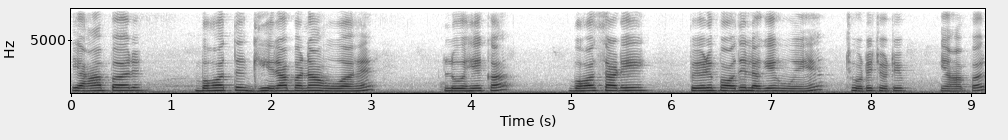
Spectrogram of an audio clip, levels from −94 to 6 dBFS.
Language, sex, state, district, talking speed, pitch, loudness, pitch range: Hindi, female, Uttar Pradesh, Budaun, 125 wpm, 240 Hz, -14 LUFS, 230-255 Hz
